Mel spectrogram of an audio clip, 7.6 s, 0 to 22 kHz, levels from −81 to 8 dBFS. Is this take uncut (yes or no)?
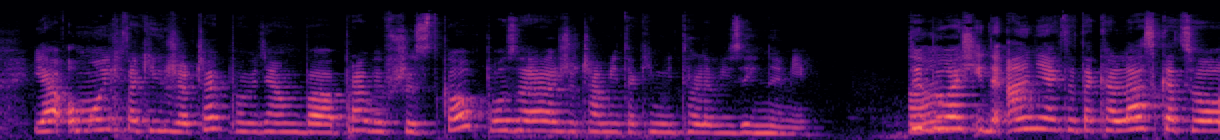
no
